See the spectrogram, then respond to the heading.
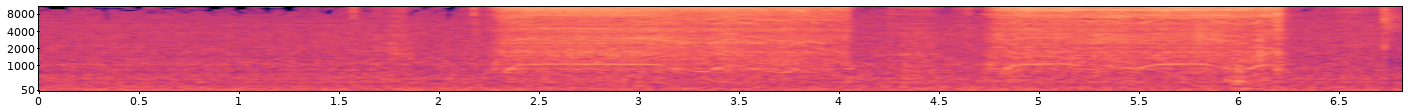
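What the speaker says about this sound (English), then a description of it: "we're going to drill a small hole" Power drill boring small pilot holes underneath a 2018 Chevrolet truck bed for a B and W underbed gooseneck hitch, two whining bursts of drilling over steady background noise.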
